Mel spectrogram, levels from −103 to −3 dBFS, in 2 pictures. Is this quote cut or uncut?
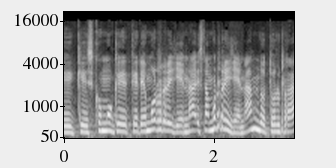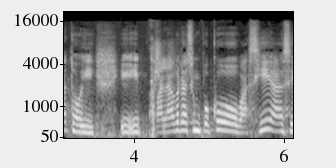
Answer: uncut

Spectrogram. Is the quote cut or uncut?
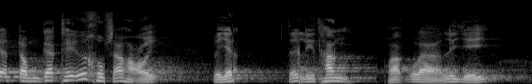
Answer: cut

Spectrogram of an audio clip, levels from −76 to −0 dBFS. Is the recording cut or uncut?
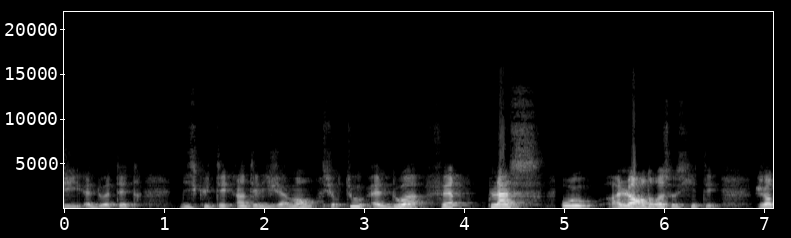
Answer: cut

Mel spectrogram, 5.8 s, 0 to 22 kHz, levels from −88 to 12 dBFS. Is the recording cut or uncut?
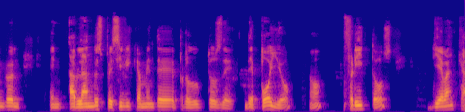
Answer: cut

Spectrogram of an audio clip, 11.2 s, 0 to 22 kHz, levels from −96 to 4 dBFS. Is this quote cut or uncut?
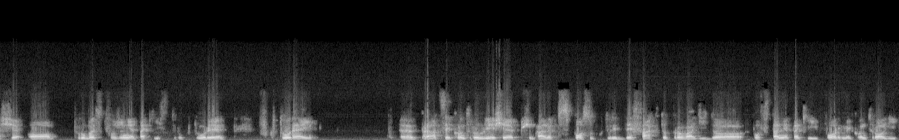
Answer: cut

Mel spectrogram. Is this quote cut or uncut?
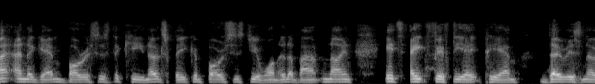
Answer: uncut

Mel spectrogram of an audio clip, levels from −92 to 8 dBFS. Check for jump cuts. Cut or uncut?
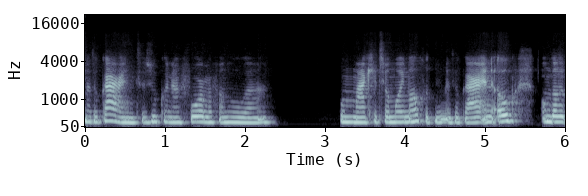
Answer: uncut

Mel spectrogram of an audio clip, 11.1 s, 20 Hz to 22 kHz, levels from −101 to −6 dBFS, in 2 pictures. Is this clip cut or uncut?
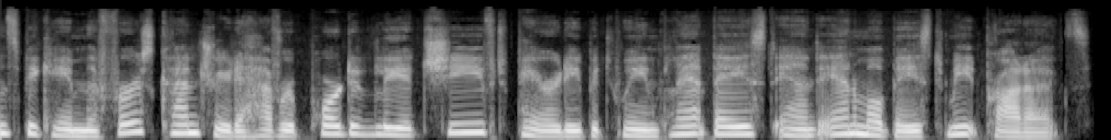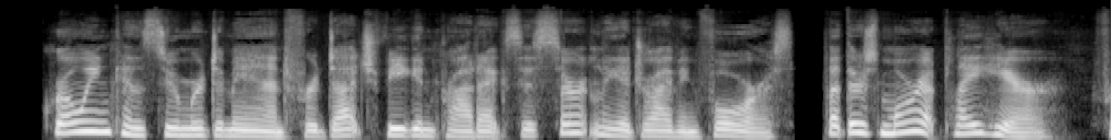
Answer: cut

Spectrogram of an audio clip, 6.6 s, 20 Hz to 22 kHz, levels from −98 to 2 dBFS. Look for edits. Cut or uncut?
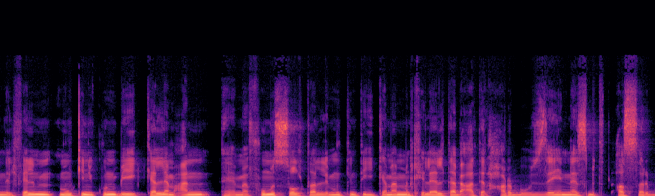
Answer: uncut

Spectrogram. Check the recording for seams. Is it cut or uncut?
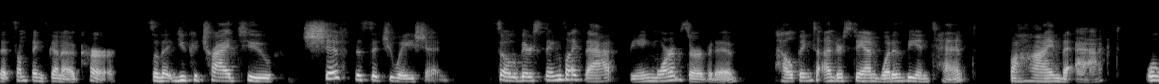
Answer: uncut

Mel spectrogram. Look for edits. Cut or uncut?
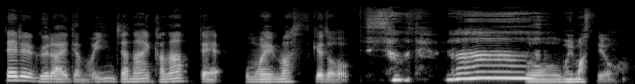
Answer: cut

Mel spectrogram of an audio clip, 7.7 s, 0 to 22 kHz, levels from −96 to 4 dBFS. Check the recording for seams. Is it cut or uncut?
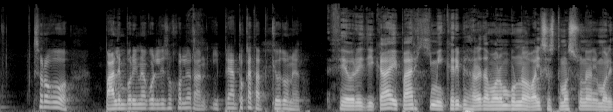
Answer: uncut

